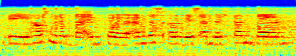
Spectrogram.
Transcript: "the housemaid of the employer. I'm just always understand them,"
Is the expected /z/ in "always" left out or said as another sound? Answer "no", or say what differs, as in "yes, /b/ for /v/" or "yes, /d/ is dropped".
yes, /s/ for /z/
